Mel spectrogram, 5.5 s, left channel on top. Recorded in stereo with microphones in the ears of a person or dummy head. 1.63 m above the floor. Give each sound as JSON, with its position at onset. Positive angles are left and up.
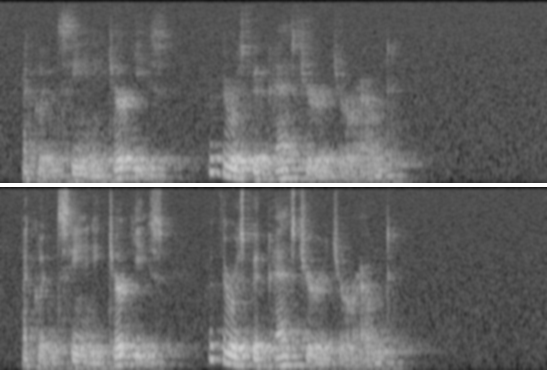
{"t": 0.2, "sound": "a man speaking", "side_deg": -25, "distance_m": 2.0}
